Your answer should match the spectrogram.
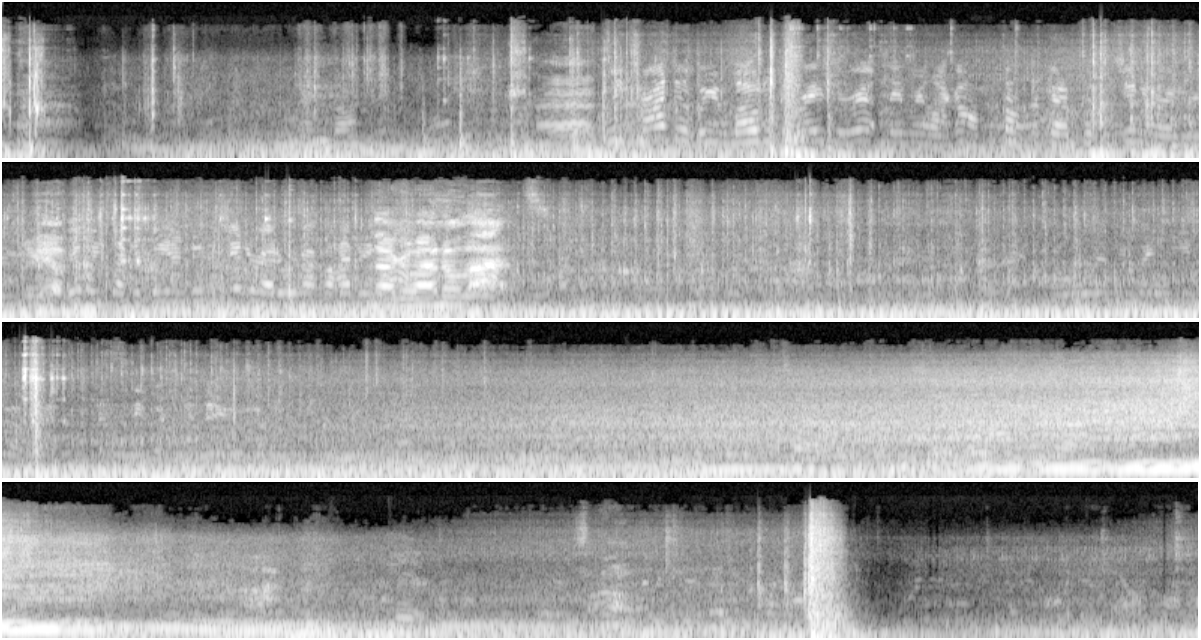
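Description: A car engine running, heard from inside the cabin as a steady low rumble. Partway through, an engine note climbs, peaks about three-quarters of the way in and then falls away. A sharp click comes near the end.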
